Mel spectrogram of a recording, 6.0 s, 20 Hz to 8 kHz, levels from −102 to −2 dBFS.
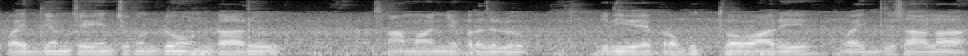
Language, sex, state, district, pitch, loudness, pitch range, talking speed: Telugu, male, Andhra Pradesh, Srikakulam, 95 Hz, -18 LUFS, 90-100 Hz, 110 wpm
